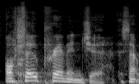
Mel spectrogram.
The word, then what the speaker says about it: Preminger: 40s uh another uh name ripe to be mispronounced Oto preminger is that right yeah preminger so Oto pringer directed this Jean TIY starred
